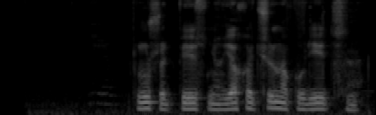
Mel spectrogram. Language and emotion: Russian, sad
